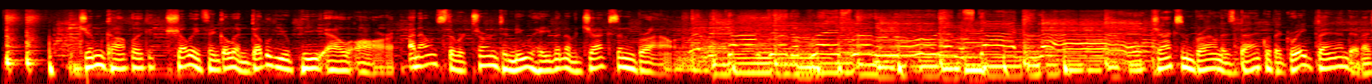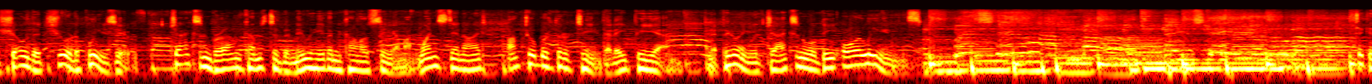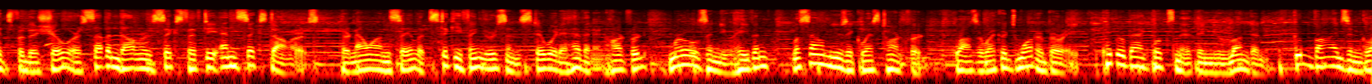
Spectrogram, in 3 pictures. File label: Commercial Voiceover; New Haven Coliseum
